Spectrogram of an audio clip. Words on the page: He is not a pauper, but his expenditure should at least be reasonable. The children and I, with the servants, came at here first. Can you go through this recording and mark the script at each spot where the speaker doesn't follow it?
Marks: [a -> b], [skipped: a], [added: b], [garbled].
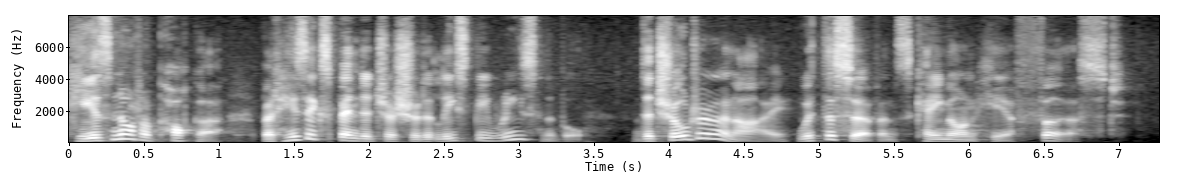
He is not a pauper, but his expenditure should at least be reasonable. The children and I, with the servants, came [at -> on] here first.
